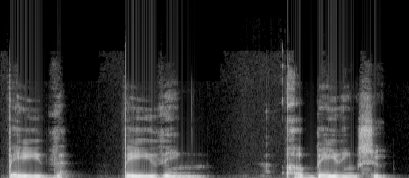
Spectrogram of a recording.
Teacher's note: the th makes a voiced sound like in this and that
